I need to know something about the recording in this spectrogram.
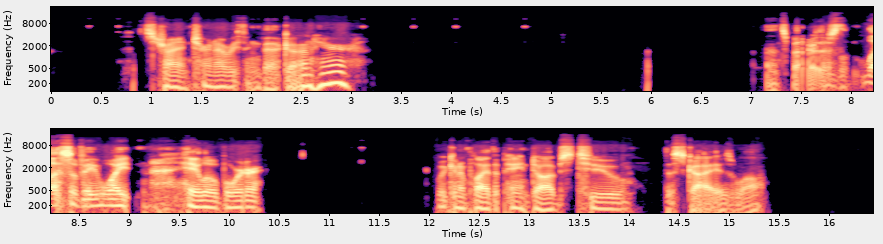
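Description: A man talks calmly into a close microphone, in short bursts with pauses.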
